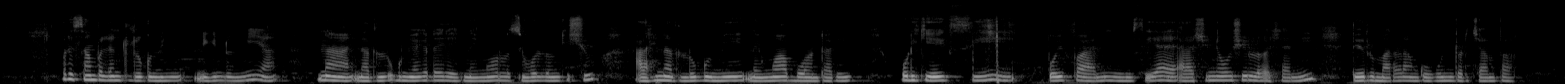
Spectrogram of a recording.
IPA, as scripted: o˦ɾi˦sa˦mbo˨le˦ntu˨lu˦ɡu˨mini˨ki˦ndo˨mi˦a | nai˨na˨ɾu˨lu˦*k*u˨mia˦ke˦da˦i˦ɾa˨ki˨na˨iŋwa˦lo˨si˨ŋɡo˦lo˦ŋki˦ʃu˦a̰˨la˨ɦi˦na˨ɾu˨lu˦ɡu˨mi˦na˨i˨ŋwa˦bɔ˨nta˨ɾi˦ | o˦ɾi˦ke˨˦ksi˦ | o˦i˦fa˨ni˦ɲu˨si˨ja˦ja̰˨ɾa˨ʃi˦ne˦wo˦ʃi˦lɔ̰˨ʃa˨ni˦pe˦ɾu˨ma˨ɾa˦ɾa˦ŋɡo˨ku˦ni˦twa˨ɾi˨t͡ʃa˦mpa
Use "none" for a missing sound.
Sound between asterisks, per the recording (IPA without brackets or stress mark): ɡ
